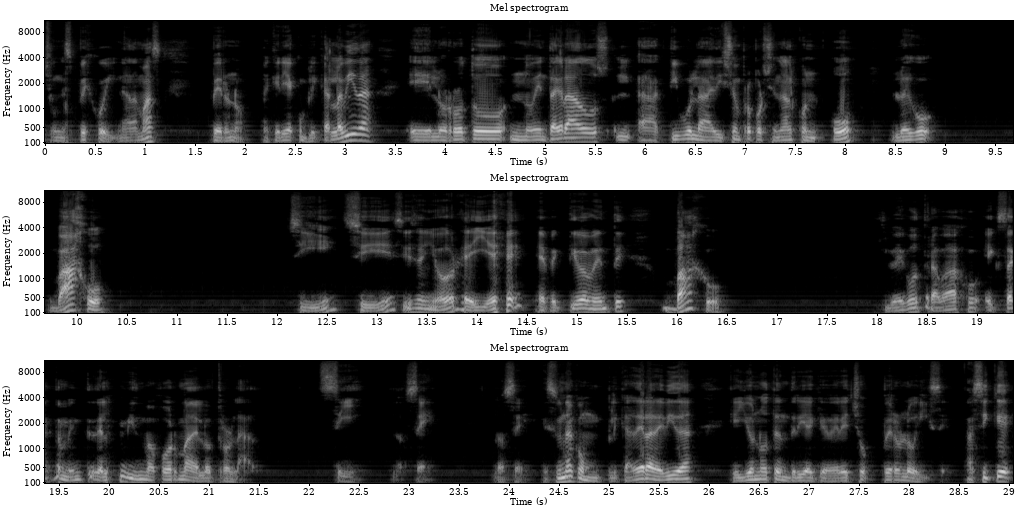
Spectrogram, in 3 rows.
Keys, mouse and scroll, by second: 0.0 o, 8.5-9.2 scroll up 1, 9.2-10.5 scroll up 1, 10.7-11.8 drag, 12.1 g, 13.9 y, 15.3-17.4 scroll down 2, 19.0-20.1 drag, 20.7-22.4 drag, 27.4 c, 28.1-29.0 drag.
